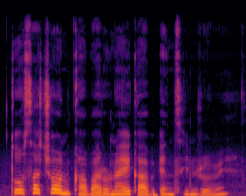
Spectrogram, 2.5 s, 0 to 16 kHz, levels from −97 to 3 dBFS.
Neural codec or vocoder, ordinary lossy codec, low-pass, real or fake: none; none; 14.4 kHz; real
